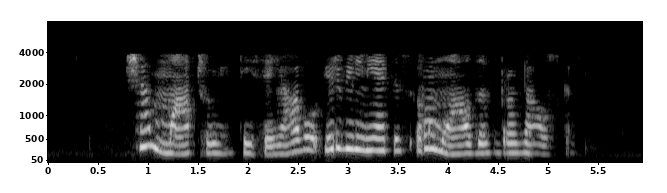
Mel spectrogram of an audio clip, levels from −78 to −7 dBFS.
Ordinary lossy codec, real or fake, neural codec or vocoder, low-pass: AAC, 16 kbps; real; none; 7.2 kHz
